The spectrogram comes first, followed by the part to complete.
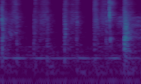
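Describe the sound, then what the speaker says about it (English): An oracle card deck being shuffled by hand, giving soft papery riffling bursts that repeat several times in close succession, near and fairly quiet, with no talk. "I'm going to use some oracle decks to help me out here. Let's give them a nice shuffle."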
